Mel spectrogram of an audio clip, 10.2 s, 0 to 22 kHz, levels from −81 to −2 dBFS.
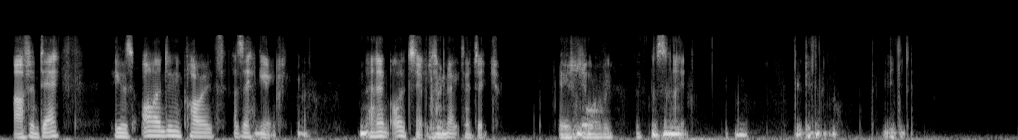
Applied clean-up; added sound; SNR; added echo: neural diffusion model UNIVERSE++.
